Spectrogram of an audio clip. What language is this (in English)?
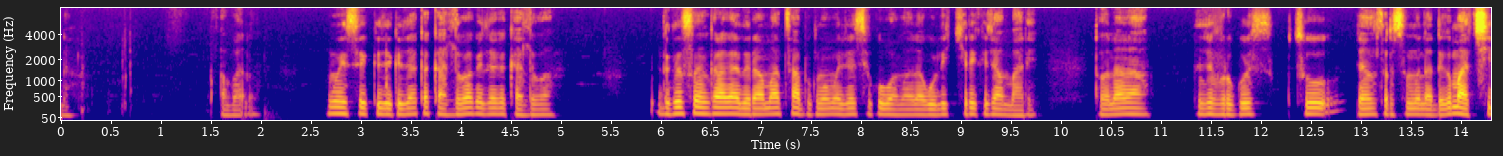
Marghi South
